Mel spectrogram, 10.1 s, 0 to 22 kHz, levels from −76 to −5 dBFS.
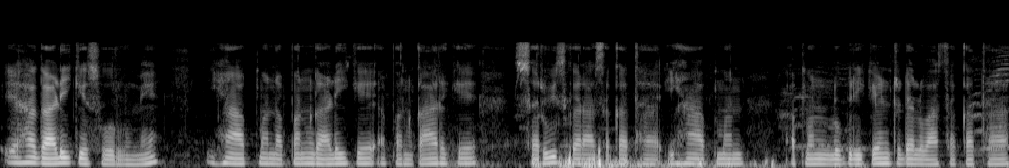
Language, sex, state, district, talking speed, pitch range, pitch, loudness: Chhattisgarhi, male, Chhattisgarh, Raigarh, 145 wpm, 110-120 Hz, 115 Hz, -26 LUFS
